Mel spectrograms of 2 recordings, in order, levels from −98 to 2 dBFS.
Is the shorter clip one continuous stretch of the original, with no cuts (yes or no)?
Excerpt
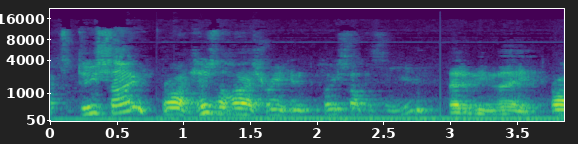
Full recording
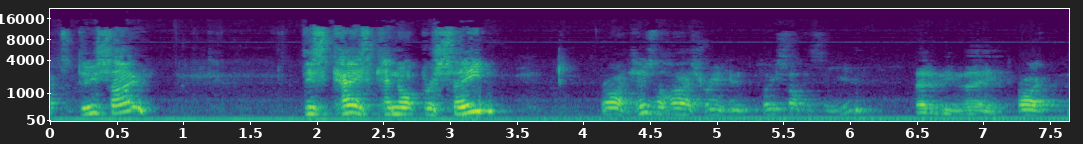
no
